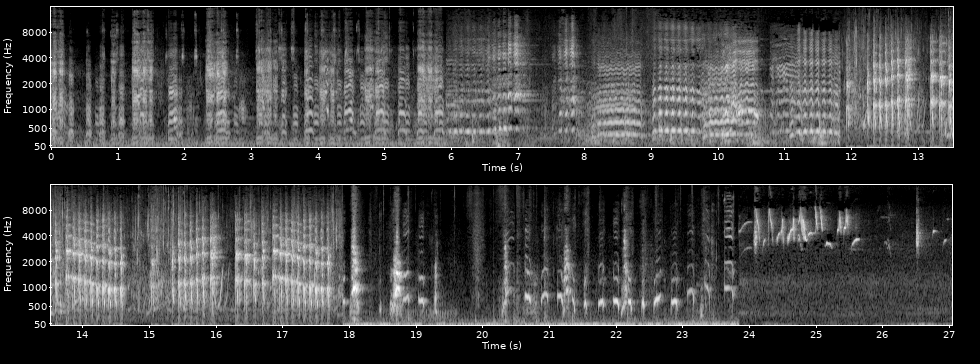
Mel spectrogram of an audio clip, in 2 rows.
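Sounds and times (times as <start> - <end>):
goat bleating: 6.0 - 11.9
dolphin squeaking: 10.8 - 18.1
flamingos calling: 10.8 - 18.2.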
